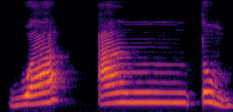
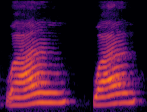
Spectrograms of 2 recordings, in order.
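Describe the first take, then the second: First: The words are kept apart with clear vowels. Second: The words are run together into one syllable. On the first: The speaker calls it right. "wa antum, gitu" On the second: The speaker calls it wrong. "bukan wan wan"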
